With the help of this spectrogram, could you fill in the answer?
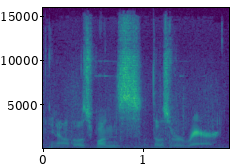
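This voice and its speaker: A man's voice: medium pitch, steady tone, normal speed, pushed and bright, a little hiss or hum. A man in his thirties chatting casually and ramblingly on a livestream while he plays a game. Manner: rambling, easygoing storytelling. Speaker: game streamer. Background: video game music.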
